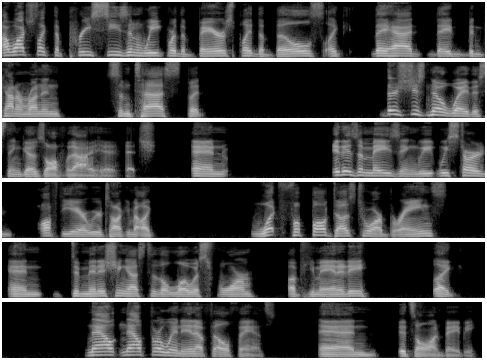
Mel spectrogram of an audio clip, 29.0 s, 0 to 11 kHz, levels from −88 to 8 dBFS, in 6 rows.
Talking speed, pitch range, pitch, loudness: 155 wpm, 115-155 Hz, 135 Hz, -21 LUFS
